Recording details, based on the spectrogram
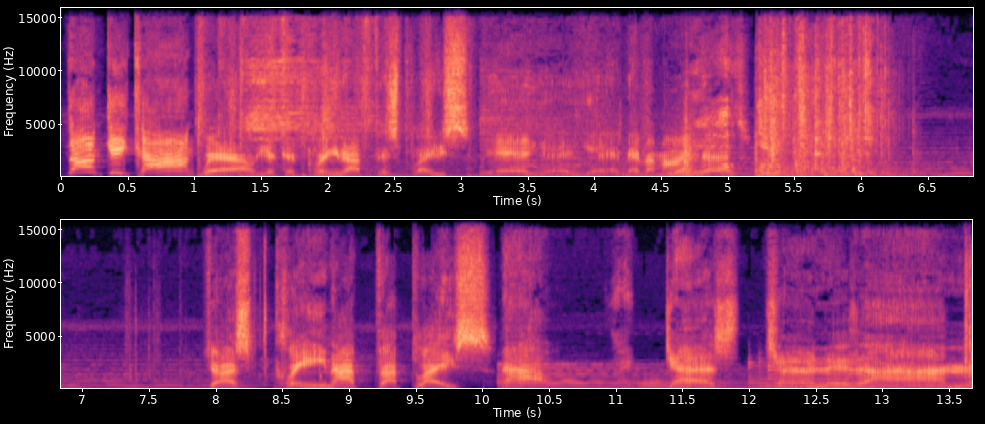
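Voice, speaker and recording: A man's voice: sits high, exaggerated voice. An actor playing a grumpy, bossy old male ape in a TV cartoon, barking insults and grumbling at everyone. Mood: grouchy. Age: older. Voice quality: gravelly old-man voice. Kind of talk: TV cartoon voice acting. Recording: cartoon soundtrack with music. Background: music score.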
